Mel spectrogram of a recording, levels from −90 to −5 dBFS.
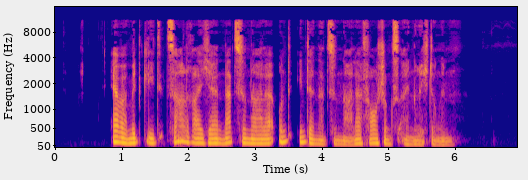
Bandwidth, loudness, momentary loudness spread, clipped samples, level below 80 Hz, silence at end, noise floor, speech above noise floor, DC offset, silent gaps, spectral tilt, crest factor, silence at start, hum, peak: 11.5 kHz; -21 LUFS; 9 LU; under 0.1%; -44 dBFS; 0.95 s; -71 dBFS; 50 dB; under 0.1%; none; -4 dB/octave; 22 dB; 0.85 s; none; -2 dBFS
